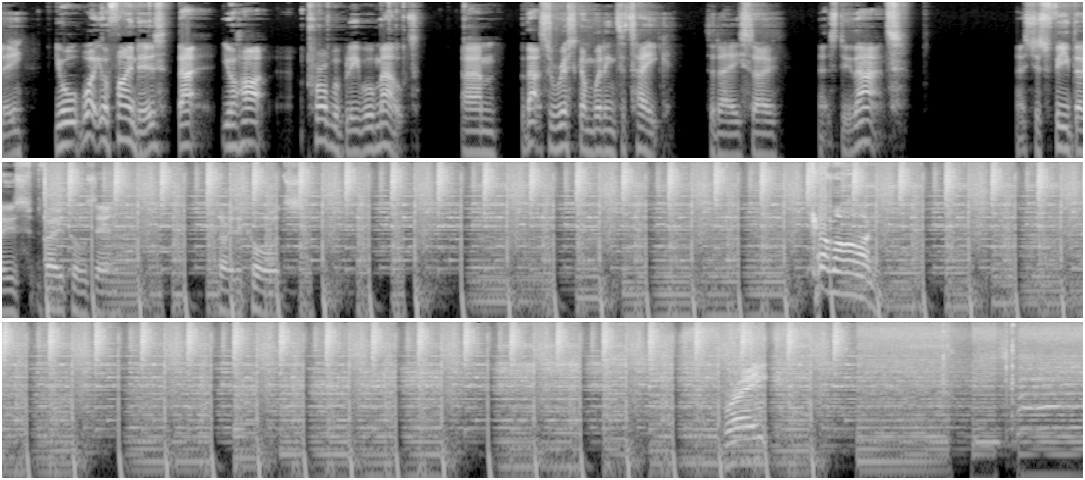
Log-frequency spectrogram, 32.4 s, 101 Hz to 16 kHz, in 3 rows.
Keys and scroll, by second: 31.1 BackSpace.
